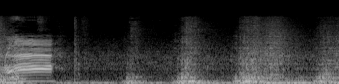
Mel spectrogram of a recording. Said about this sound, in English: Oh. Wait a minute. Some motorcycle idiot.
